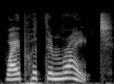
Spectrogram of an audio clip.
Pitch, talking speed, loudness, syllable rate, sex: 245 Hz, 210 wpm, -18 LUFS, 3.8 syllables/s, female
